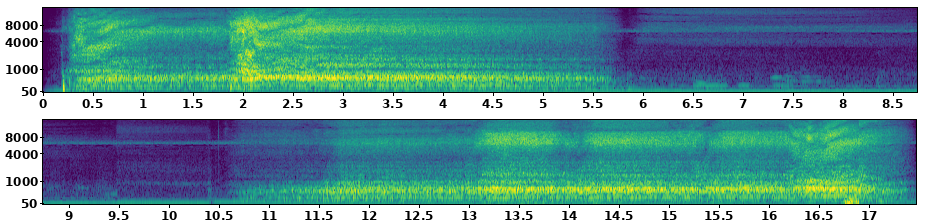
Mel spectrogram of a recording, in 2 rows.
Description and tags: A Boa Constrictor warning us not to get any closer. Recorded in Costa Rica 1994. Field recording
Equipment: Sony TC-D5M cassette-recorder with a Sony ECM-929LT microphone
